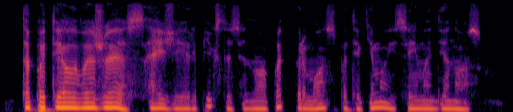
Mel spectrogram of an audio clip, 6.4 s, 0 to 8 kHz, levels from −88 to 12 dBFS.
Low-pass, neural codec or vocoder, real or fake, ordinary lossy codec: 7.2 kHz; none; real; Opus, 24 kbps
